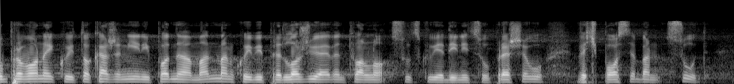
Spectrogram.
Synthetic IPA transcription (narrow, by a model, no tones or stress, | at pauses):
upɾaʋo̞o̞naːjko̞jit̪o̞ːkaːʒenije̞nipo̞d̪neʋamand̪manko̞jibipɾe̞d̪lˠo̞ʒio̞e̞ʋe̞nt̪ualno̞̰sut̪skuje̞d̪init̪suːpɾe̞ʃeʋuʋe̞t͡ɕpo̞ːse̞bansuːd̪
